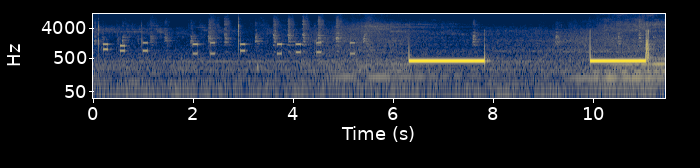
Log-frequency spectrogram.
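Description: Touch-tone dialing beeps on a telephone, a quick run of short tones, followed by two long, steady ringing tones while a call is placed to return a message.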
